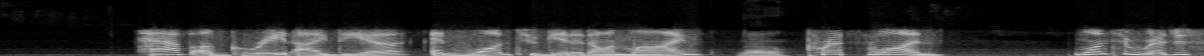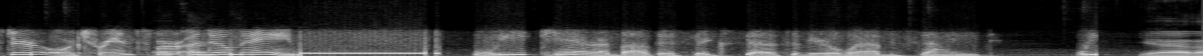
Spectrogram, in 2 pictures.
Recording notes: We now have the ringing sound back when we make calls which makes things a whole lot better, no thanks to Skype.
